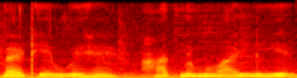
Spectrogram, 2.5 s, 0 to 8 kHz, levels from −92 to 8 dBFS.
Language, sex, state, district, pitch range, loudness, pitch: Hindi, female, Uttar Pradesh, Budaun, 215-220 Hz, -13 LUFS, 215 Hz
